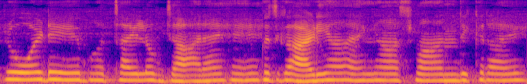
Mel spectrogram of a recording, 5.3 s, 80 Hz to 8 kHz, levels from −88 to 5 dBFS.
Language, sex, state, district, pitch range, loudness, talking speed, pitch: Hindi, female, Bihar, Gaya, 220-235 Hz, -16 LUFS, 180 wpm, 225 Hz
